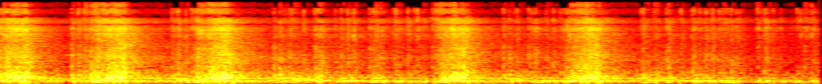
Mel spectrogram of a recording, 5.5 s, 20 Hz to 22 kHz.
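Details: Brand-new drag-race motor with a radical camshaft, first fire-up, heavy uneven lope surging about every 0.7 seconds, no blow-by. Overlap and lobe separation needed lots of throttle, blade about six percent open; normal lopey idle.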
